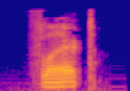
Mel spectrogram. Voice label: "flecked", english

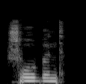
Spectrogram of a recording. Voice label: "schrubbend", German; adjectives

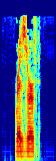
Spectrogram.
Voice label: "reserved", English; adjectives

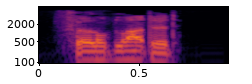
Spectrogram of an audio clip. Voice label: "fullblooded", English; adjectives

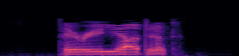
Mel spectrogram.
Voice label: "periodic", english; adjectives

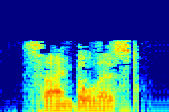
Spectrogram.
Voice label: "cymbalist", English; nouns

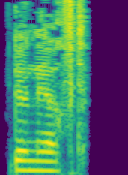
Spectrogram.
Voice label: "genervt", German; adjectives

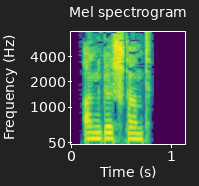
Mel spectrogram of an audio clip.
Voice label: "angestammt", German; adjectives

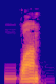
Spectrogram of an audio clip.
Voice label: "wan", English; adjectives

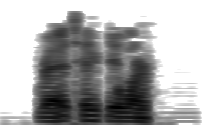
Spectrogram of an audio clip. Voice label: "reticular", English; adjectives

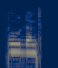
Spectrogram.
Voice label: "rudernd", German; adjectives

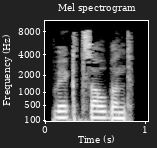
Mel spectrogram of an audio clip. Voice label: "wegzaubernd", German; adjectives

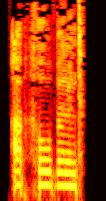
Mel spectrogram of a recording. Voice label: "abhobelnd", German; adjectives

